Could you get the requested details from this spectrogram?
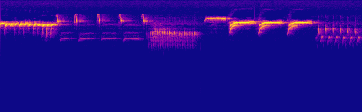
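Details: Singing canary with nature around it: a fast trill, a run of short high chirps over a thin lower tone, a buzzy rasp, then loud slurred whistles and a closing rapid trill.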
